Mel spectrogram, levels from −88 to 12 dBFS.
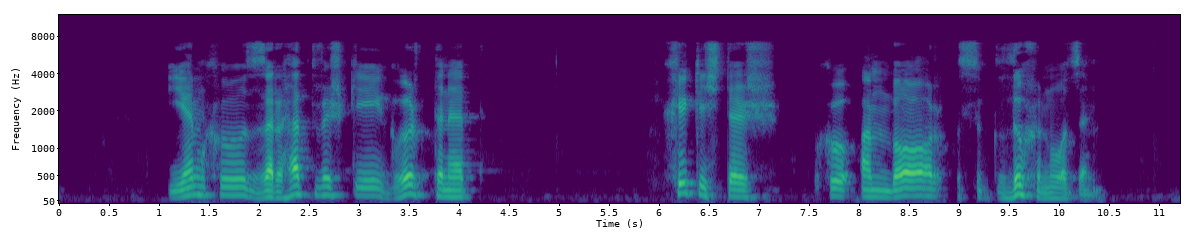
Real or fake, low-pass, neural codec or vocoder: fake; 7.2 kHz; codec, 16 kHz, 4 kbps, X-Codec, HuBERT features, trained on balanced general audio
